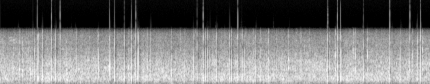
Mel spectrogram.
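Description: Aerial firework shells bursting in a dense barrage: a continuous crackling rush packed with many sharp pops and reports.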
